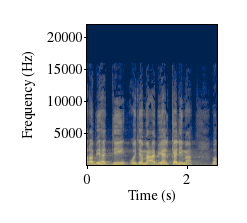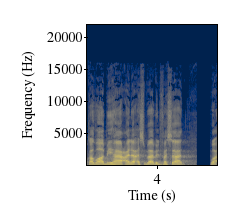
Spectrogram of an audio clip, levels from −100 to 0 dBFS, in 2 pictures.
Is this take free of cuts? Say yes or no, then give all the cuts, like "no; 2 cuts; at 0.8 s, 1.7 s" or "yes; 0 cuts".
yes; 0 cuts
